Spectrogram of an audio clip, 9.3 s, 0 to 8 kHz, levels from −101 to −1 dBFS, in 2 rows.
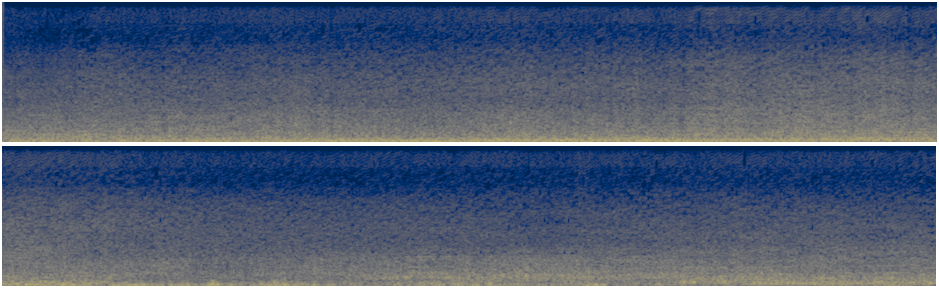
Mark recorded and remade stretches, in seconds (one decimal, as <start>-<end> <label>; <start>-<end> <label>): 0.0-1.3 remade; 1.3-3.1 recorded; 3.1-4.9 remade; 4.9-6.7 recorded; 6.7-9.3 remade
